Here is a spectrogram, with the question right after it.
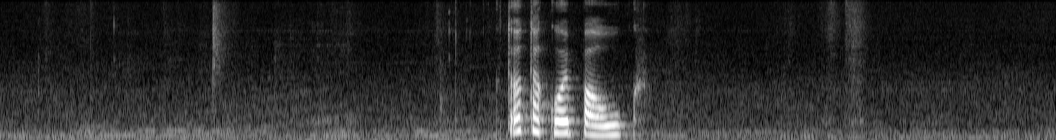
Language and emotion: Russian, neutral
